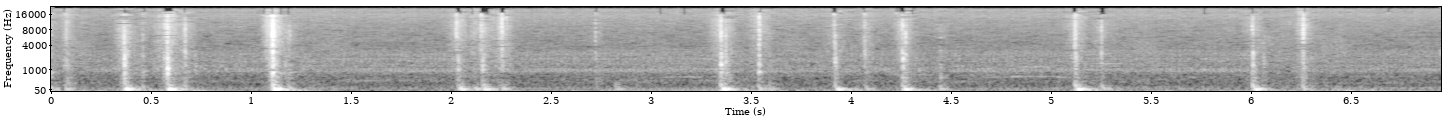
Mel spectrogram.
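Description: Keys being typed on a computer keyboard while entering school subject names into a class result sheet: a dozen or so sharp clicks in irregular bursts, close and fairly loud, with no talking.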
